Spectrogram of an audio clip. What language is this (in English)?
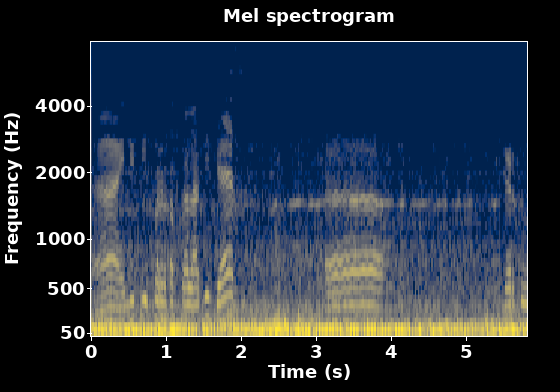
Indonesian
